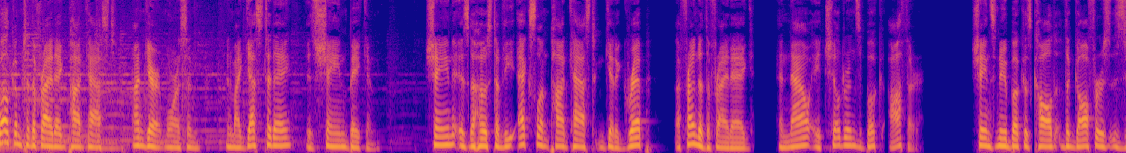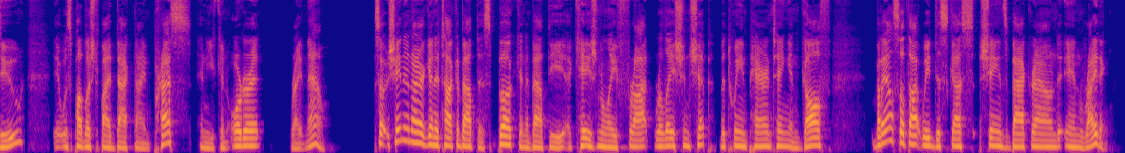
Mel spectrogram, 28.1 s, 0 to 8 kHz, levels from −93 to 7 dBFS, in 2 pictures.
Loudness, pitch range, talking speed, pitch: -21 LUFS, 115-150 Hz, 195 wpm, 135 Hz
